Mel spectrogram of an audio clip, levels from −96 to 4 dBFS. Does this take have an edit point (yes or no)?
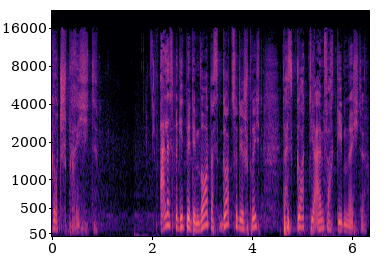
no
